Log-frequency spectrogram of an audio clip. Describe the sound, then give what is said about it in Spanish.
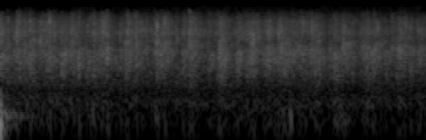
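An audience at a church service bursts into sustained applause for the Lord, a dense, steady wash of many hands clapping at once for several seconds, with no voices standing out. “Alguien que lo crea, que le dé un aplauso fuerte al Señor.”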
